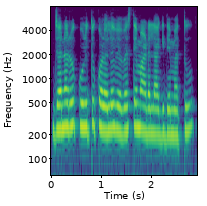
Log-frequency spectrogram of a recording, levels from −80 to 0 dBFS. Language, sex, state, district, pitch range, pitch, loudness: Kannada, female, Karnataka, Bidar, 215-245 Hz, 230 Hz, -14 LUFS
